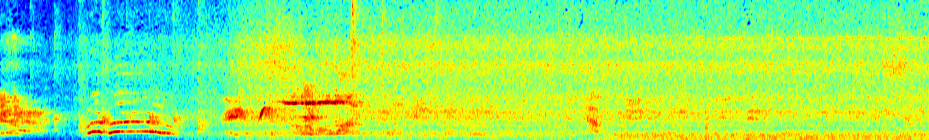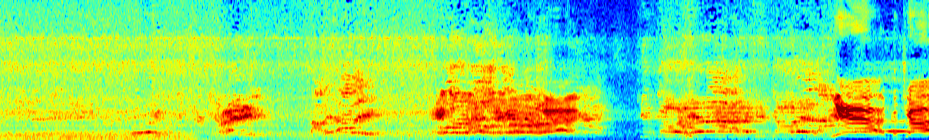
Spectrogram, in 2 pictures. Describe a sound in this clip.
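A young woman shrieks and whoops loudly nearby.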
